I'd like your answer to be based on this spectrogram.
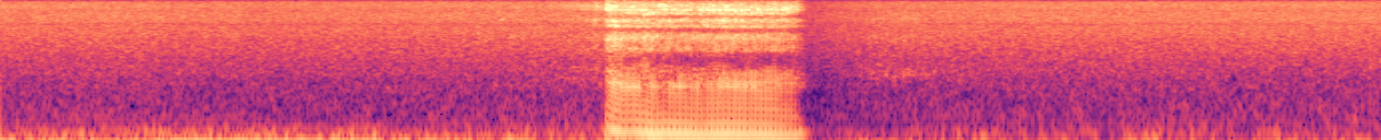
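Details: Tired dog snoring: one loud, buzzing snore about a second long over steady low background rumble.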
